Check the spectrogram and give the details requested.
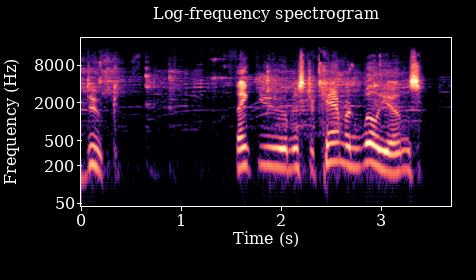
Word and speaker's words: Duque: Number 2, Sarah Duque. It's either Duke or Duque. D-U-Q-U-E. And And let's check that. It is Sarah Duke.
